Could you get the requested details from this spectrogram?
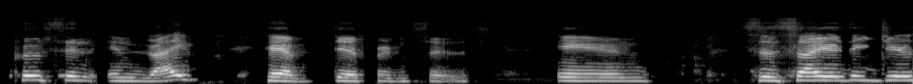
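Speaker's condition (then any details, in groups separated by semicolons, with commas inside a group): Cerebral palsy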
